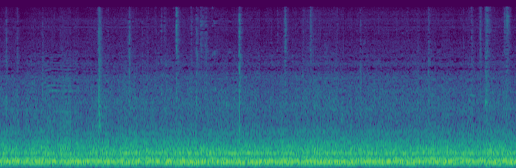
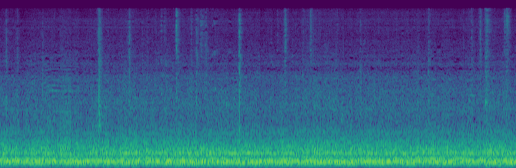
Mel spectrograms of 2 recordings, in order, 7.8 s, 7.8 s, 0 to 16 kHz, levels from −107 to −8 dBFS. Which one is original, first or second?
first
